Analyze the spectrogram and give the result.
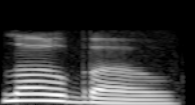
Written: lobo

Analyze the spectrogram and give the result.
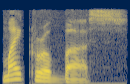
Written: microbus

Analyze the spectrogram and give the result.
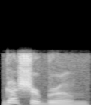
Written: Gasherbrum

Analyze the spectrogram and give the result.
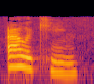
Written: alekhine

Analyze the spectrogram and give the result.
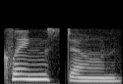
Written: clingstone

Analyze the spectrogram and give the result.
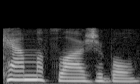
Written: camouflageable

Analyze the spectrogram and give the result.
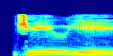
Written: gigli

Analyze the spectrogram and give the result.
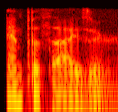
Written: empathizer

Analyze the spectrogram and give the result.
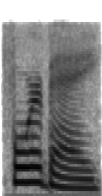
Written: forebay

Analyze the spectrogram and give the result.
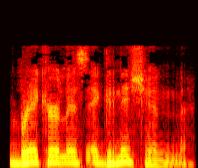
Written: breakerless ignition

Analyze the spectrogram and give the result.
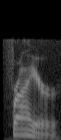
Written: fryer

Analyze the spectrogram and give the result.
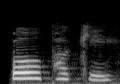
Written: bullpucky

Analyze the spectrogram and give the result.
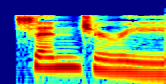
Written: centuried

